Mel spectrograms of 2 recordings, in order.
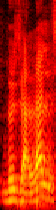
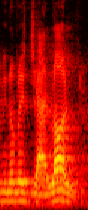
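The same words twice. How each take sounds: First: JALAL with a plain open A in the second syllable; wrong pronunciation. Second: JALAL with the second A rounded to O; correct pronunciation. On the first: Guest showing how his name is not said, mispronounced. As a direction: say Jalal as spelt, with a clear A. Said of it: "porque realmente mi nombre es Jalal". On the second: Guest teaching host his real name, correctly pronounced. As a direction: say Jalal like "ya-LOL". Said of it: "así debería pronunciarse". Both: Shown as a demonstration.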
